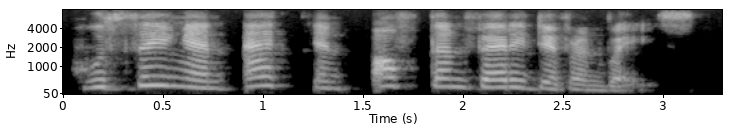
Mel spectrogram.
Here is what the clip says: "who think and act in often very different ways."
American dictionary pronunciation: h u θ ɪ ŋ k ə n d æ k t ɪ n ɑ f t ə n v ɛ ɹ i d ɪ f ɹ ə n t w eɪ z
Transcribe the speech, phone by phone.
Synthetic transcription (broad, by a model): h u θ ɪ ŋ ə n æ k t ɪ n ɑ f t ə n v ɛ ɹ i d ɪ f ɹ ə n t w eɪ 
